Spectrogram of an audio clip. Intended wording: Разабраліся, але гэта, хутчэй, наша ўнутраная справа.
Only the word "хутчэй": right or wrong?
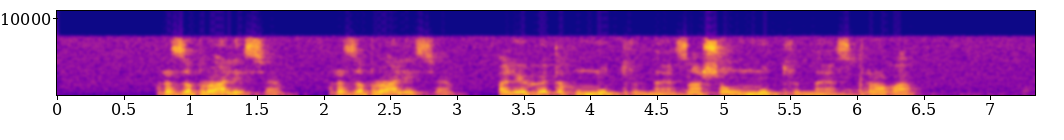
wrong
